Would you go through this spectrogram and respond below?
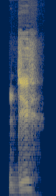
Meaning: feminine singular of dû
- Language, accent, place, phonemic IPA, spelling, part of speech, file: French, France, Lyon, /dy/, due, verb, LL-Q150 (fra)-due.wav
